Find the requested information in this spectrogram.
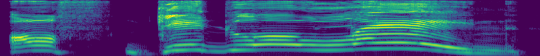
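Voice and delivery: high, drawn-out shouted reply; slow, exaggerated call, every word stretched; shouting back. A narrator's reading. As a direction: shout back just as slowly. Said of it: "shouts back Dalil".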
